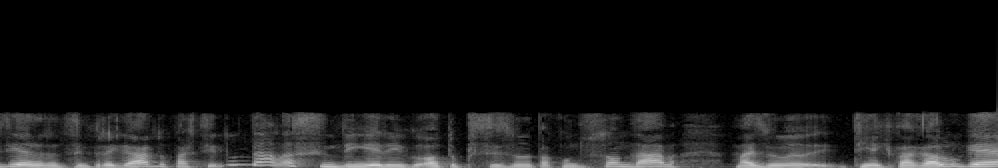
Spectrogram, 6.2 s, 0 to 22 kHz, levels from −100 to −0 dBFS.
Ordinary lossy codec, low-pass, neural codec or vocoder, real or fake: AAC, 32 kbps; 7.2 kHz; vocoder, 44.1 kHz, 128 mel bands every 256 samples, BigVGAN v2; fake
